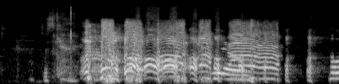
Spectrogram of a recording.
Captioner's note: laughing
